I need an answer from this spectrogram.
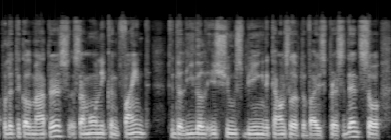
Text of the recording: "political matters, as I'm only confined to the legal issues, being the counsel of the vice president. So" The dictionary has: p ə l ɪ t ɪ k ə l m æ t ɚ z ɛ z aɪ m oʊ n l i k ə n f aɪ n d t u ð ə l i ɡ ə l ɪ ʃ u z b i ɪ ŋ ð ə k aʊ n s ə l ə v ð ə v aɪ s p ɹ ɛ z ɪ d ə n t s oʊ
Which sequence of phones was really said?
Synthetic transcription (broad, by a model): p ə l ɪ t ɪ k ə l m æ t ɚ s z aɪ m oʊ n l i k ə n f aɪ n d t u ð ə l i ɡ ə l ɪ ʃ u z b i ɪ ŋ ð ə k aʊ n s ə l ə v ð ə v aɪ s p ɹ ɛ s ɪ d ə n t s oʊ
